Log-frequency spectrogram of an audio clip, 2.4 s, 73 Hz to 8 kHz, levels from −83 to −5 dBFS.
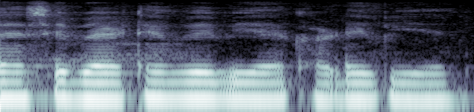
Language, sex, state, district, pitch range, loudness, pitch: Hindi, male, Uttar Pradesh, Shamli, 125-130 Hz, -15 LUFS, 125 Hz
